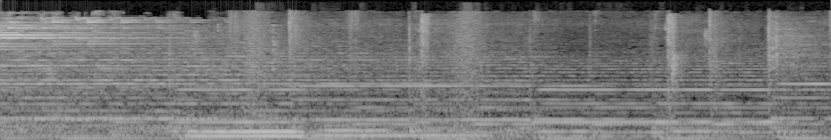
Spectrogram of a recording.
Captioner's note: humming along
